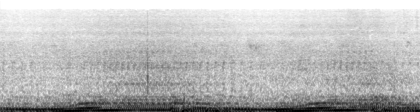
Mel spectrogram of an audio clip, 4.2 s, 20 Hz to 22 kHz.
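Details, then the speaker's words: Infiniti G35 sedan with its original VQ35DE engine at 198,000 miles stutters and shakes, with a heavy uneven knock rising when revved and no check-engine light; the engine is considered finished. "It's stuttering real bad right now, as y'all can hear. You see the engine shaking like real bad right now. I'm gonna try to rev it a little bit to see if y'all can hear it a little bit better."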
